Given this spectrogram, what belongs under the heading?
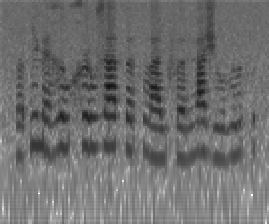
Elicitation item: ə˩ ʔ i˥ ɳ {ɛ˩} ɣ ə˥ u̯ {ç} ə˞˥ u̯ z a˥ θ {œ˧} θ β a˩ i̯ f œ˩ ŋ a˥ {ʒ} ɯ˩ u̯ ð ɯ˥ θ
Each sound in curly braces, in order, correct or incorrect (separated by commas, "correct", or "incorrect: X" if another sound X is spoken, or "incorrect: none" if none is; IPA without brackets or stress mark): correct, incorrect: x, correct, correct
